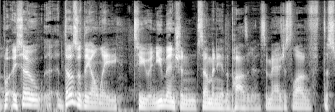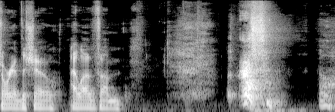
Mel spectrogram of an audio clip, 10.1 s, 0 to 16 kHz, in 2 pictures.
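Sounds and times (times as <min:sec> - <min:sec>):
speech: 0:00.0 - 0:07.1, 0:08.4 - 0:10.0
loud sneeze with breathy inhale: 0:08.4 - 0:09.4.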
